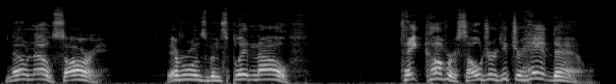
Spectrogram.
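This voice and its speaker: A man's voice: sits high, animated, unhurried, dry recording, clean studio sound, pitched above the performer's own voice. A man playing an embattled soldier under fire, with an urgent, strained delivery. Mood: urgent alarm.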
